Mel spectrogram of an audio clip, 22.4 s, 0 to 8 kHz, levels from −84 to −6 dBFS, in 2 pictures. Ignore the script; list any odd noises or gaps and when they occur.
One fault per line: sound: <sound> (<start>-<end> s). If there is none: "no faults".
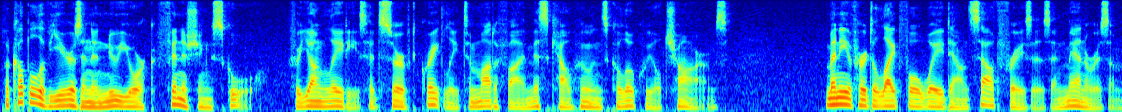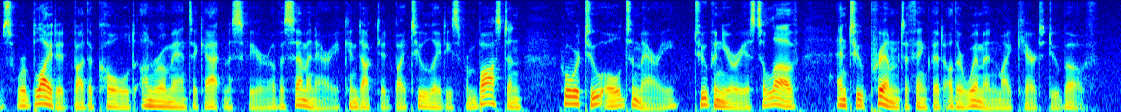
no faults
